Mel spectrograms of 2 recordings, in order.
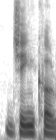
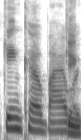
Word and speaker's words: Ginkgo: pitch to jeno biow works and do I pronounce it jeno right Ginko like Theo treeo bioworks is a synthetic biology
